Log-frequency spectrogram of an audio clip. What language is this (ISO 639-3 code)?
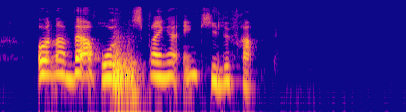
dan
